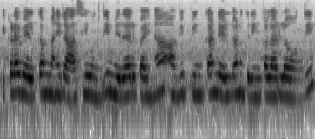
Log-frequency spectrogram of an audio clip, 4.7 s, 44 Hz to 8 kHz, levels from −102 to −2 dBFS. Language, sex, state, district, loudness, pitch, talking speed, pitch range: Telugu, female, Andhra Pradesh, Sri Satya Sai, -15 LUFS, 230 Hz, 190 wpm, 220-245 Hz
